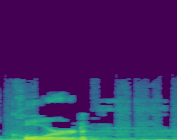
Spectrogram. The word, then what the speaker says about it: chord: new for you chord I know it says CH but it's pronounced chord a chord is a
